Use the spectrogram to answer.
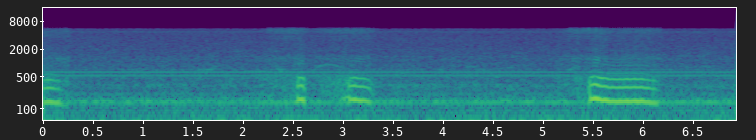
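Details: Low, droning snores in short bursts over a steady hum; snoring.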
